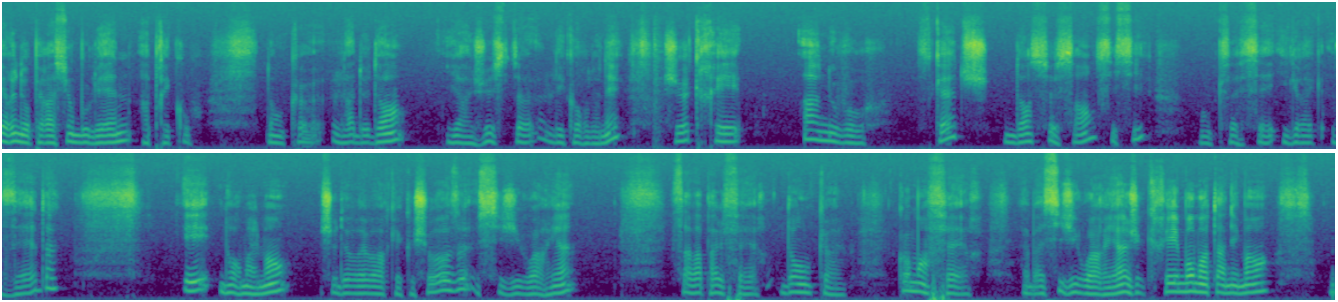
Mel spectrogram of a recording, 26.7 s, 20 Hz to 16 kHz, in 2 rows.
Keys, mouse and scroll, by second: 4.4 click, 4.8-5.1 scroll down 2, 7.6 click, 8.7-9.5 drag, 11.1 click, 13.2 click, 15.2 scroll down 2, 19.0 click, 20.0 scroll down 2, 23.5 click.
